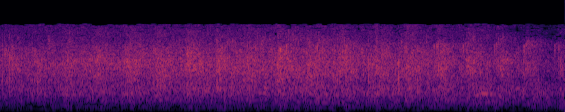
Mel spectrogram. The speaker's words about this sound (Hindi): इसके लिए एक बार पुनः जोरदार तालियां।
